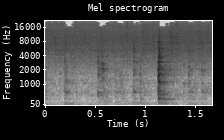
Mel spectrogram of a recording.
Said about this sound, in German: Dann wird einmal das Gemüse so ein bisschen durch die heiße Pfanne verteilt und ein bisschen durchgemischt.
